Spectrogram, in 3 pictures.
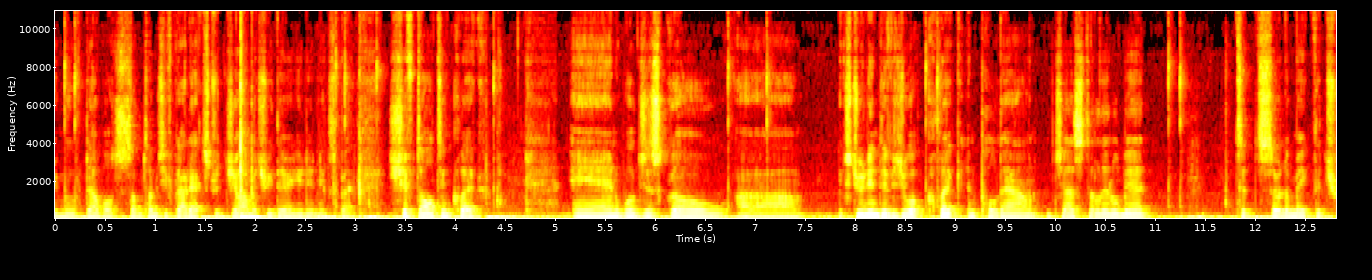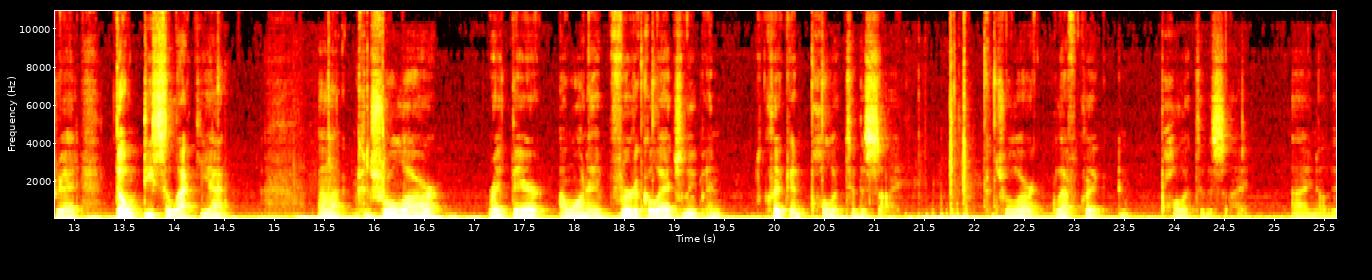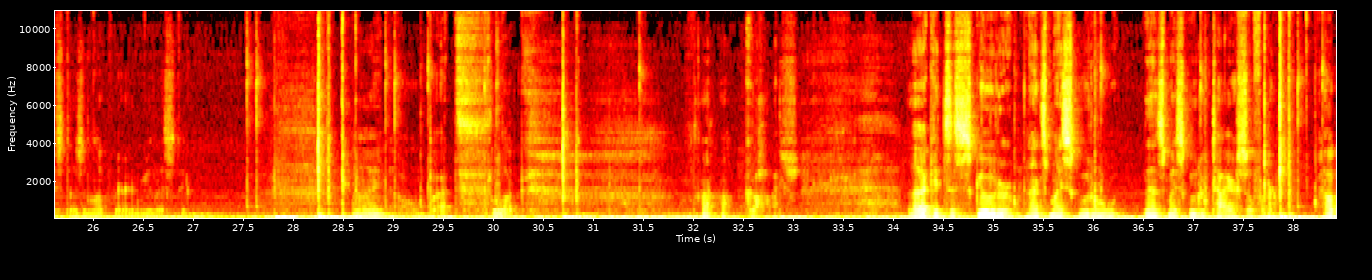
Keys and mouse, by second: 2.0 a, 2.9-4.7 drag, 4.7 middle click, 6.8-8.7 drag, 8.8-10.6 drag, 12.0-13.2 middle drag, 16.0 ctrl+r, 21.9 ctrl+r, 28.3 a, 28.6 Tab, 30.8 a, 33.5-36.2 middle drag, 37.9 ctrl+s.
